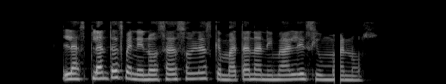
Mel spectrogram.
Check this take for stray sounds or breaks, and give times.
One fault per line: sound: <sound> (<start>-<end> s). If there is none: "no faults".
sound: dropout (3.3-3.4 s)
